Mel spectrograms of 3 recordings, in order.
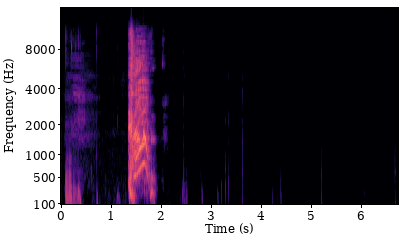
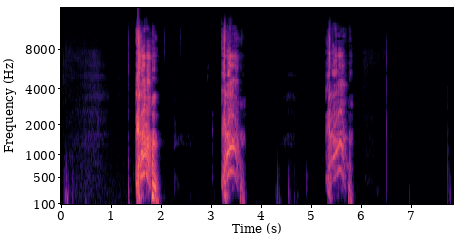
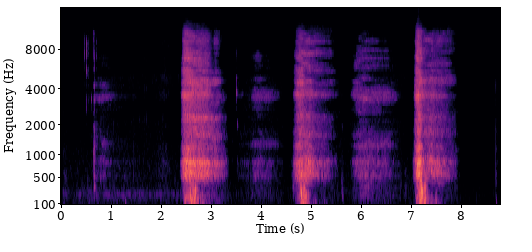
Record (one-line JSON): {"cough_length": "6.7 s", "cough_amplitude": 32768, "cough_signal_mean_std_ratio": 0.21, "three_cough_length": "7.9 s", "three_cough_amplitude": 32768, "three_cough_signal_mean_std_ratio": 0.28, "exhalation_length": "8.8 s", "exhalation_amplitude": 32767, "exhalation_signal_mean_std_ratio": 0.32, "survey_phase": "beta (2021-08-13 to 2022-03-07)", "age": "45-64", "gender": "Male", "wearing_mask": "No", "symptom_none": true, "smoker_status": "Ex-smoker", "respiratory_condition_asthma": false, "respiratory_condition_other": false, "recruitment_source": "REACT", "submission_delay": "2 days", "covid_test_result": "Negative", "covid_test_method": "RT-qPCR", "influenza_a_test_result": "Negative", "influenza_b_test_result": "Negative"}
